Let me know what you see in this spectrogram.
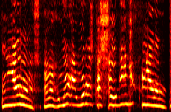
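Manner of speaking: very high squeaky toy voice.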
